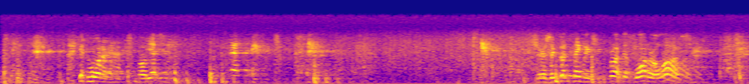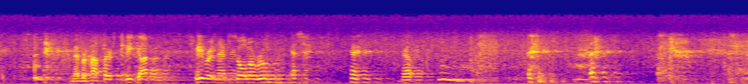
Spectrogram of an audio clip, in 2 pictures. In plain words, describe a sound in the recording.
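A man speaks with animation, heard through an old, hissy recording.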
